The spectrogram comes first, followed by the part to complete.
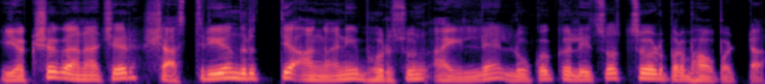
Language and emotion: Goan Konkani, neutral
